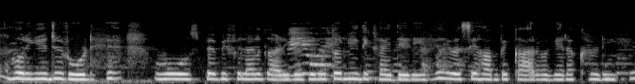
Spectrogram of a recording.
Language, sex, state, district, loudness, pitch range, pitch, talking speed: Hindi, female, Delhi, New Delhi, -14 LUFS, 230-255 Hz, 240 Hz, 235 wpm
